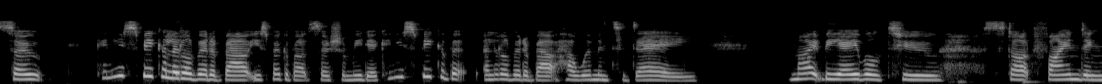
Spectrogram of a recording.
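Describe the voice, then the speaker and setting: Moving at a moderate pace, an unremarkable speaking voice shows ordinary pitch variation. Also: woman. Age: 40s. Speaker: podcast host. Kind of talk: interview.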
